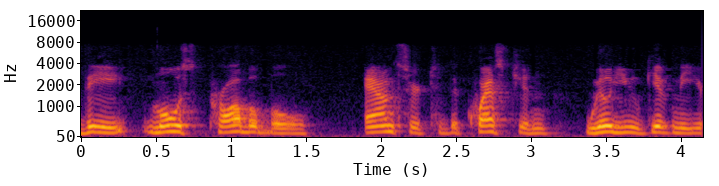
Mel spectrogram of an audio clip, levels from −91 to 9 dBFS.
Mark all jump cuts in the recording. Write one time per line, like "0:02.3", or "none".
none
